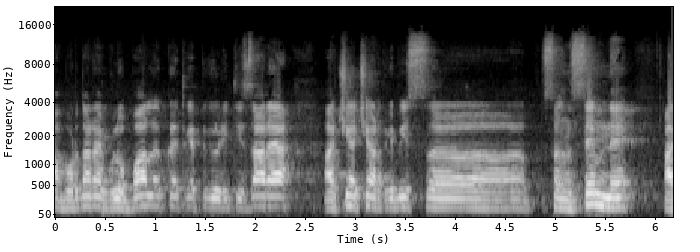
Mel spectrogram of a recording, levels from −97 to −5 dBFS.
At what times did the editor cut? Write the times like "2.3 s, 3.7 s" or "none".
none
